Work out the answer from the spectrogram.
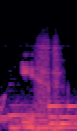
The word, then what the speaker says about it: Ys: Oh, Ys, which is spelled Y-S. East.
